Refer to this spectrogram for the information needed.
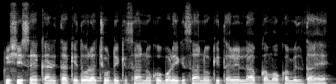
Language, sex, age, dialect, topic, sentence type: Hindi, male, 36-40, Awadhi Bundeli, agriculture, statement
